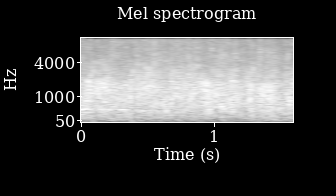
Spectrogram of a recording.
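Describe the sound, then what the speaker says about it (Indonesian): Dense, steady audience applause fills a hall during a humorous health talk by Dr Agus Ali Fauzi in Denpasar, Bali, in 2019. It is loud and continuous throughout the short burst. "Tepuk tangan."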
